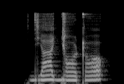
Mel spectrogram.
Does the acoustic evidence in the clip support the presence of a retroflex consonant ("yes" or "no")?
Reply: yes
